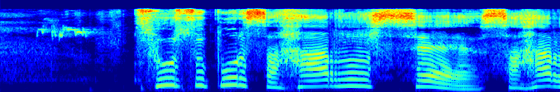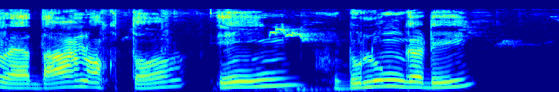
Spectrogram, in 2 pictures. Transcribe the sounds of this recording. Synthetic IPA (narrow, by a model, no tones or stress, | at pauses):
suɾsupuɾsahaɾsɛsaɦaɾːɛd̪aɳɔkʰt̪ɔ | iɲɖuluŋɡəɖi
